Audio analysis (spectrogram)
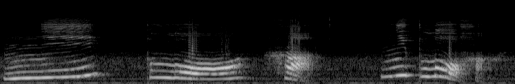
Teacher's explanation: Unstressed O represents A sound.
